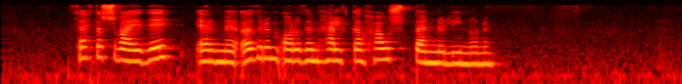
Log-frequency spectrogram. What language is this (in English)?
Icelandic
